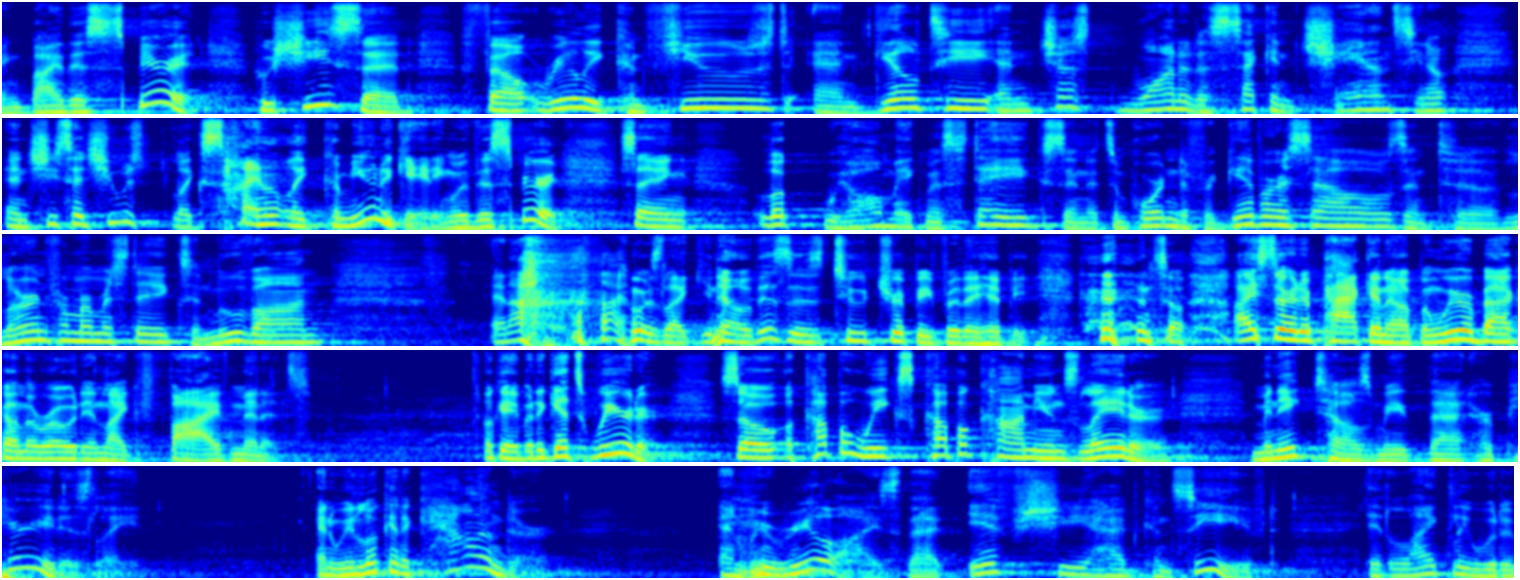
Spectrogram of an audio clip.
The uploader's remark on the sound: New England Public Radio and the Academy of Music Theatre collaborated to present four live Story Slam events at Hinge in Northampton, MA.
